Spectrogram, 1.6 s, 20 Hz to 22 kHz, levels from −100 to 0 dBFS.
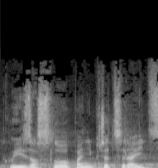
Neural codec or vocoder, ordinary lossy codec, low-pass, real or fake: vocoder, 44.1 kHz, 128 mel bands every 256 samples, BigVGAN v2; MP3, 64 kbps; 14.4 kHz; fake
